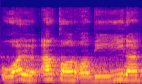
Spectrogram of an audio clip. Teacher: قاف کو موٹا کر کے پڑھ رہے ہیں، را کو بھی موٹا کر کے پڑھ رہے ہیں۔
